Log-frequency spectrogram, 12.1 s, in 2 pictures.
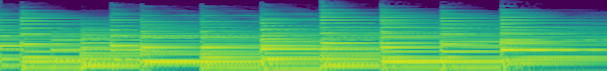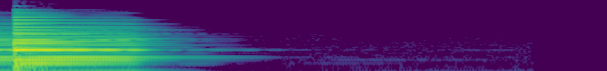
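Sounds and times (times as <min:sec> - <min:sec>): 
piano duet: 0:00.0 - 0:07.7.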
